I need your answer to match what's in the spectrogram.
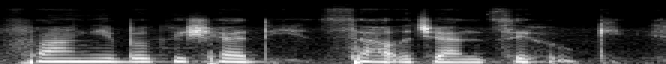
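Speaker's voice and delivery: soft, low whisper; quiet whispered verdict to her sister; whispered quietly. A narrator's reading. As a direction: breathe it out, barely voiced. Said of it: "चुप से कहते हैं".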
